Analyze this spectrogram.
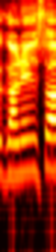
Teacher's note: अ का उच्चारण स्थान कंठ है और ई का उच्चारण स्थान तालु है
